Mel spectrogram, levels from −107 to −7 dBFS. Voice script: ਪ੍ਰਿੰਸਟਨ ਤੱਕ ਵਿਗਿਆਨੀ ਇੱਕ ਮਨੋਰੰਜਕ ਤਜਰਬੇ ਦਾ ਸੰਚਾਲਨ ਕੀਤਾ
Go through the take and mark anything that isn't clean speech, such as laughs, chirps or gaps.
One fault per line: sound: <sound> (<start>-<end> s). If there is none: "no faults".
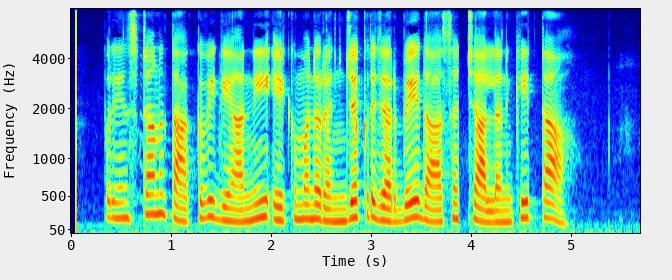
sound: dropout (3.9-4.0 s)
